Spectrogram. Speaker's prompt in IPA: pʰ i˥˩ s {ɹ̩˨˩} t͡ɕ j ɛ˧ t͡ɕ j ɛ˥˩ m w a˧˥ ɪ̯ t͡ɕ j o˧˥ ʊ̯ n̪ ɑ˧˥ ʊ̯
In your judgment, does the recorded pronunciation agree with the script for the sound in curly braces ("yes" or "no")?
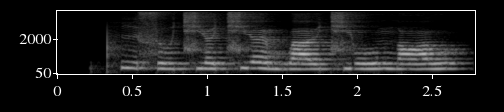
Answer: no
